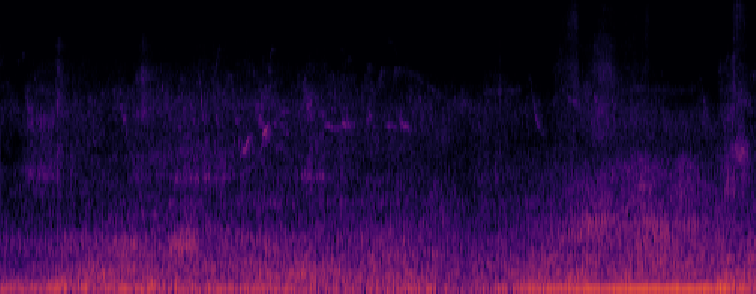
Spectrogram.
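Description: Outdoor background: a steady low rumble that grows a little louder near the end, with a few faint bird chirps a couple of seconds in.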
